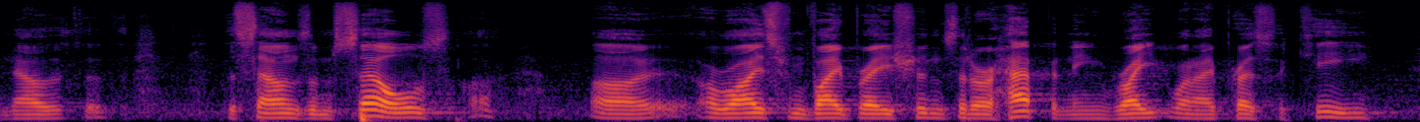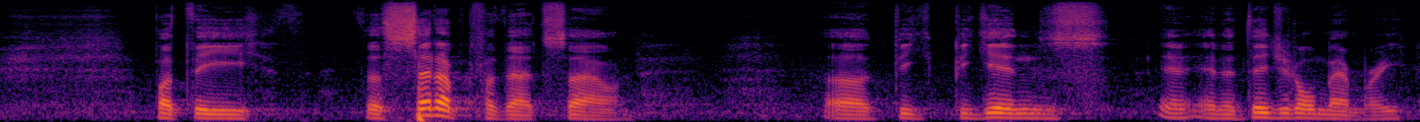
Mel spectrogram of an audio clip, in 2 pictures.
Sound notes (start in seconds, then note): none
